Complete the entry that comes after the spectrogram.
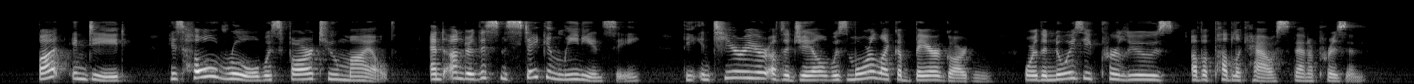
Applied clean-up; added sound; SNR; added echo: none; none; none; none.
